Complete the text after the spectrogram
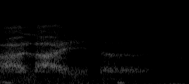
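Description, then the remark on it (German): A breathy, eerie whisper drifts in two airy bursts, hissing and soft with no clear words, fading out toward the end in an otherwise quiet space. “Ich, äh, ähm, ähm, ich höre zwar nichts, aber du antwortest doch nicht einfach irgendwelchen Stimmen, die zu dir flüstern, die doch, aus dem Nichts kommen.”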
